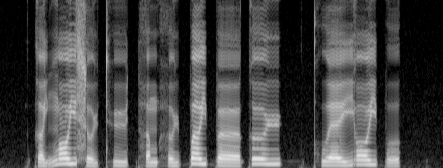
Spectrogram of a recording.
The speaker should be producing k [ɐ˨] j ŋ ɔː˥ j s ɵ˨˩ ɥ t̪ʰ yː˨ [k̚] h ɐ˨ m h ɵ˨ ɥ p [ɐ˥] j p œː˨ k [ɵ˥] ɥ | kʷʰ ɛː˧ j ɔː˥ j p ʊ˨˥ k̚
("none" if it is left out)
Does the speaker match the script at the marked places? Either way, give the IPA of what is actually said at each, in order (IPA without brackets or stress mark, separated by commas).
ɐ˨˩, t̚, ɐ˥, ɵ˥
